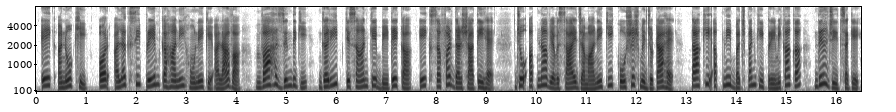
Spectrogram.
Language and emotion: Hindi, neutral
